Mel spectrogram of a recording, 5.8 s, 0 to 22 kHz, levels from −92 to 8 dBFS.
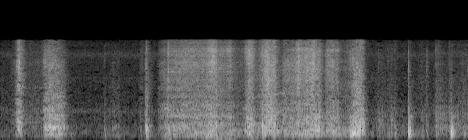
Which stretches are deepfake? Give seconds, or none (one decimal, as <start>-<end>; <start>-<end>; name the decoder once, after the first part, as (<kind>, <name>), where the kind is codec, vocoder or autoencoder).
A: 2.0-3.4 (codec, SNAC)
